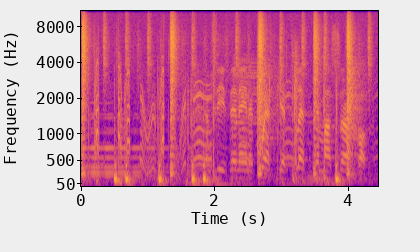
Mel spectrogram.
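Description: Mid-1990s hip hop beat with a heavy, repeating kick drum under a looped sample. Record scratching comes in about halfway through.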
